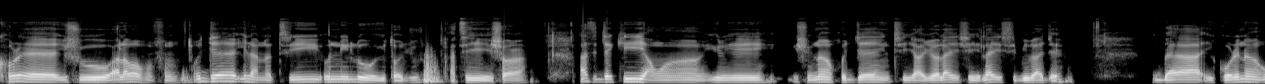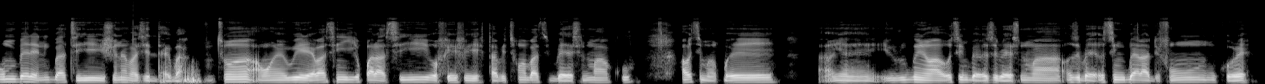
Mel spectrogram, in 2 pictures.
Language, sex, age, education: Yoruba, male, 15-29, primary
